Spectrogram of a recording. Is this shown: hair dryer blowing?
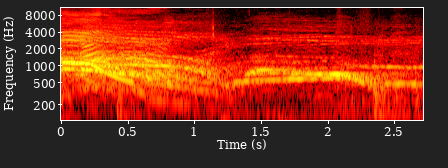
no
